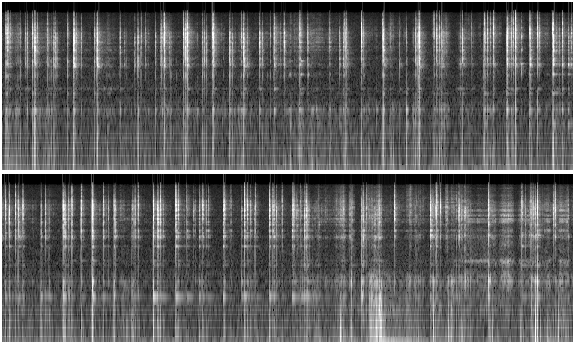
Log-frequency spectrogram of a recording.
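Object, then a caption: Textured glass goblet. Long nails tap and scratch the patterned surface of a hollow, empty blue textured glass goblet held close to the microphone. Dozens of quick, bright, clicky taps come in irregular bursts, each dying away almost instantly, with a faint glassy ring underneath. Near the end, a softer stretch of scratching rasps across the textured glass.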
